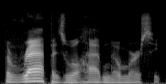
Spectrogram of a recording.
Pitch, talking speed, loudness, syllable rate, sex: 110 Hz, 215 wpm, -22 LUFS, 5.2 syllables/s, male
